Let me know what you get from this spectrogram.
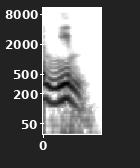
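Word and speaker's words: ميم: Jangan sebut ini huruf ma. Tidak ada huruf hijaiyah yang nama aslinya ma, nggak ada. Namanya mim. Bagaimana cara melafalkan huruf mim? Mim dilafalkan persis bagaimana kita melafalkan huruf M pada abjad alfabet.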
